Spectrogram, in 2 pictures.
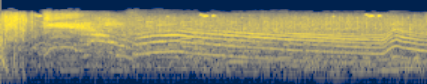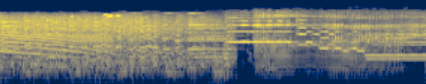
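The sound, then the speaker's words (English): A voice imitates a police siren while another person drives, with loud, wailing glides that rise and fall for several seconds, then gives way to other tones. “Sarge, you be the siren for a while I drive.”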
